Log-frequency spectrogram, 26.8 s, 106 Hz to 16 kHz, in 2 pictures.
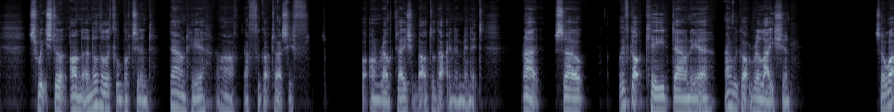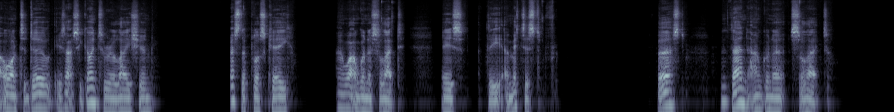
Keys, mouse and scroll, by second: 4.3 click, 5.9 click, 11.0 click, 16.7 click, 19.3 click, 21.7 click, 25.4 click.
